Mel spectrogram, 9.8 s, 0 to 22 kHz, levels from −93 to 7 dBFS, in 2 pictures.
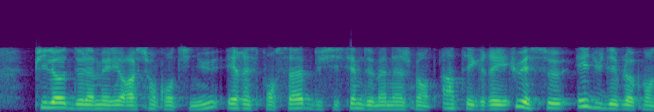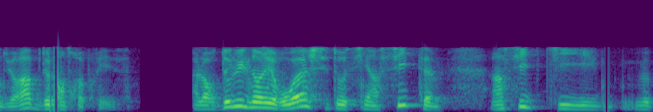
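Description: Right after "du développement durable de", at 5.28 to 5.36 s, the speech is chopped by brief silent holes with hard edges, totalling about 50 ms. A shorter 30 ms gap follows at 9.44 to 9.47 s. Both come from packet loss filled with silence, with gap sizes that fit 10 ms packets, heard through a narrow telephone band.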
